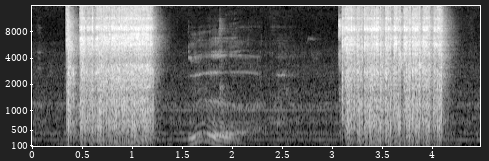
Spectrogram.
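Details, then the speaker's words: First try at gasless flux core MIG welding, tacking, with a wrong-size wire coil in the machine: two harsh crackling bursts with a short pause, erratic spattering weld; welder thinks wire speed may be too low. "Might have to adjust my wire speed, because like I say, I'm not used to this, same as you guys."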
